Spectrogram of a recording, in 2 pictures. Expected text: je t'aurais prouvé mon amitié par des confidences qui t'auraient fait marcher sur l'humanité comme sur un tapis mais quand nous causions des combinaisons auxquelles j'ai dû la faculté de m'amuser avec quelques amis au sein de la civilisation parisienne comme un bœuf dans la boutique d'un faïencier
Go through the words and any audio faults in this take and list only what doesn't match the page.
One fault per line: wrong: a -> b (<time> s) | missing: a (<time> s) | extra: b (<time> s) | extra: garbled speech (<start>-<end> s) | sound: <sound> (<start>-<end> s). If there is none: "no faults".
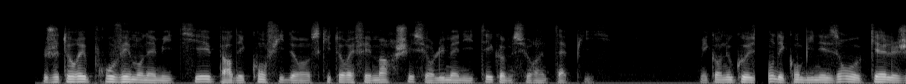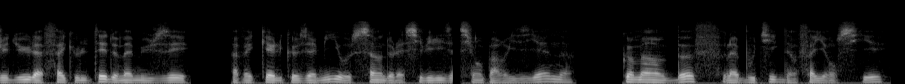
sound: dropout (7.5-7.7 s)
sound: dropout (13.6-13.7 s)
missing: dans (16.3 s)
